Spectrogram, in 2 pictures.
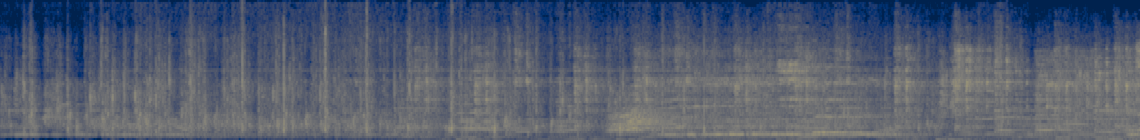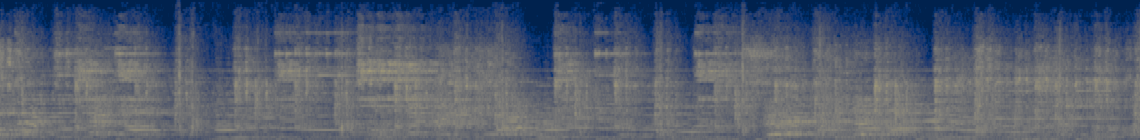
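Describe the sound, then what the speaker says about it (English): Scattered audience applause at a health integration summit closing ceremony, with clapping hands rising and falling over a busy background of music and room noise. "let's applaud Kericho"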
